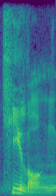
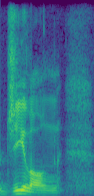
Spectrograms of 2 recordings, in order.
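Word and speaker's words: Keelung: particular city in Taiwan, the city of Kong or Gilong, uh, to use the Mandarin pronunciation.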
